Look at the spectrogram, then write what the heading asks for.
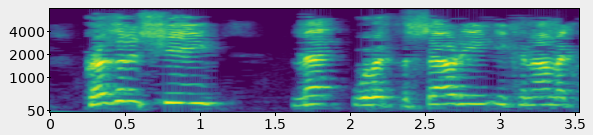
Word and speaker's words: Xi: President Xi, it's pronounced sh ei. President Xi met with the Saudi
